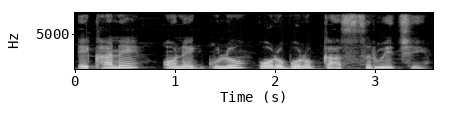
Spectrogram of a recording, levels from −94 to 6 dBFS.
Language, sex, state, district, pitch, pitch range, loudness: Bengali, female, West Bengal, Alipurduar, 225 Hz, 200-245 Hz, -16 LUFS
